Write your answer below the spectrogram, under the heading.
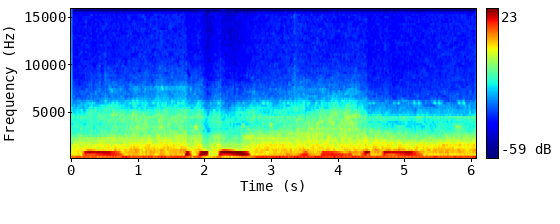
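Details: Decoy recording of a spotted dove cooing to attract wild doves: drawn-out, falling coos mixed with quick short notes in uneven groups, with a low constant hum underneath.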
